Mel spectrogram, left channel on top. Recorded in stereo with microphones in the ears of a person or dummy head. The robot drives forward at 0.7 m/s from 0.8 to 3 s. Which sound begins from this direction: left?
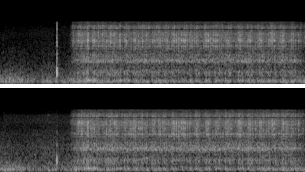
A pop, at 0.6 s.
